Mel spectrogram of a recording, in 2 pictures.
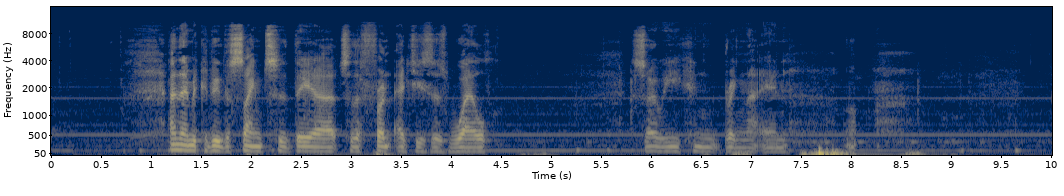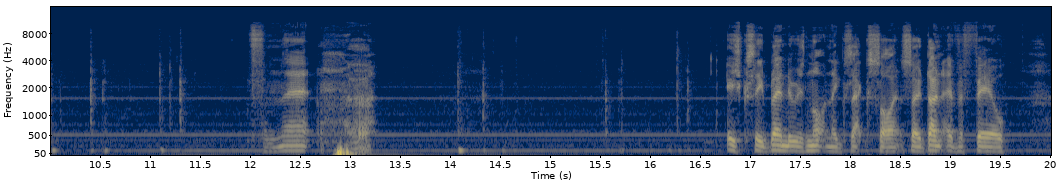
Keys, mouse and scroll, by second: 4.1 click, 5.3 ctrl+r, 8.9 Escape, 9.7 ctrl+z, 11.0 ctrl+r, 13.8 ctrl+z, 14.4 middle click, 15.9 ctrl+r, 19.5 click.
